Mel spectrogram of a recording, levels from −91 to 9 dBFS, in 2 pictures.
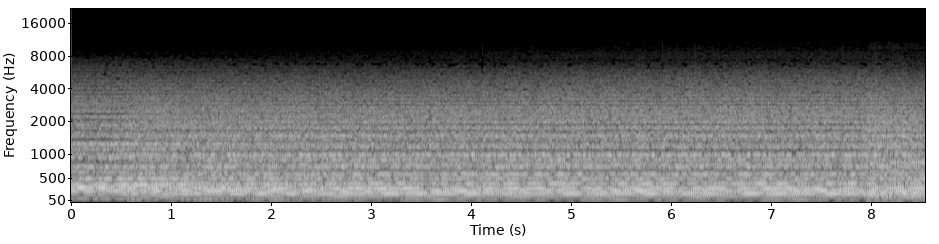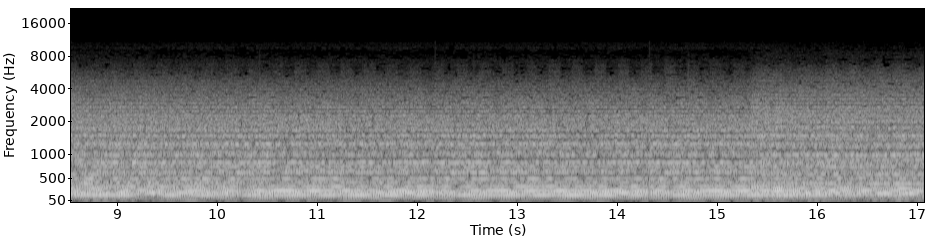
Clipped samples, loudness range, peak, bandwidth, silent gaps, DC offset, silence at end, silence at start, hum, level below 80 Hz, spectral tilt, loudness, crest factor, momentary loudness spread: under 0.1%; 1 LU; -2 dBFS; 6.8 kHz; none; under 0.1%; 0 s; 0 s; none; -42 dBFS; -8 dB/octave; -16 LUFS; 14 dB; 2 LU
